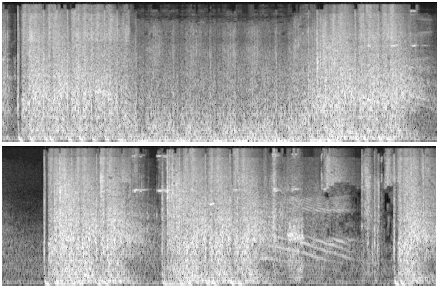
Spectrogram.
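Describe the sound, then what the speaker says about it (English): Gunfire in the video game Max Payne comes in loud, dense bursts of shots that rattle close and almost nonstop, broken by a few short pauses. "Someone else is shooting me"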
